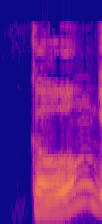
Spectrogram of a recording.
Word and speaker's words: cưỡng: Cưỡng danh, chữ này đã phải đọc là âm là cưỡng chứ không đọc cường được.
